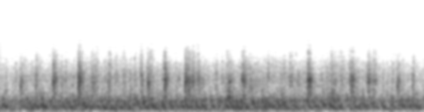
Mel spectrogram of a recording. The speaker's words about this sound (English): It's rustling all the time. So as they go through or over, hopefully, the hurdle, you actually fade this up. And if you're clever at it, you vary the level a little bit so it sounds like several horses going through together.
